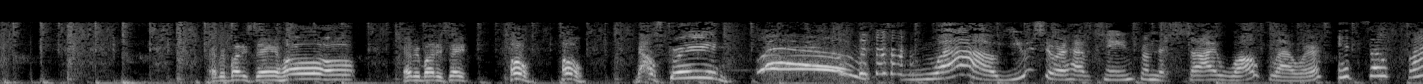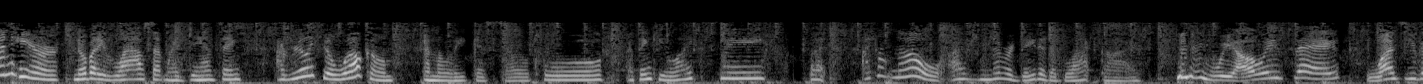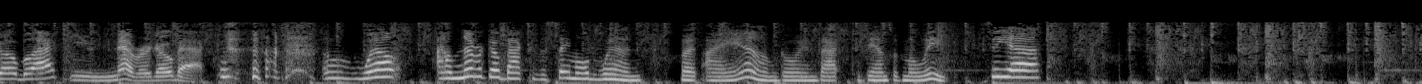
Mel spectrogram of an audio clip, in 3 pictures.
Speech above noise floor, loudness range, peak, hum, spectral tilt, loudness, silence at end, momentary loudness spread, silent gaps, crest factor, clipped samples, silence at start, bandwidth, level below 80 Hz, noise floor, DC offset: 19 dB; 8 LU; -4 dBFS; none; -4 dB/octave; -21 LUFS; 0 s; 18 LU; none; 18 dB; under 0.1%; 0 s; 7.6 kHz; -44 dBFS; -40 dBFS; under 0.1%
